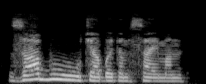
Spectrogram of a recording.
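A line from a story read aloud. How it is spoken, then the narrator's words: Sharp reply. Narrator (Russian): резко ответил Гибсон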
